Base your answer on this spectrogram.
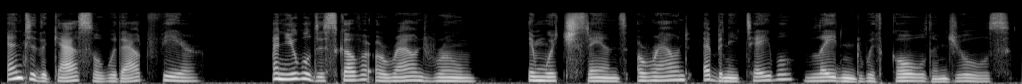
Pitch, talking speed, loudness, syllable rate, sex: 170 Hz, 140 wpm, -17 LUFS, 3.9 syllables/s, female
